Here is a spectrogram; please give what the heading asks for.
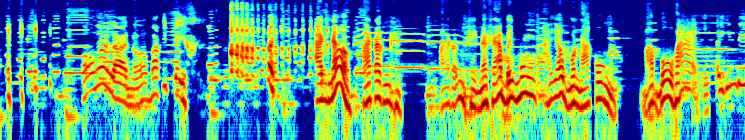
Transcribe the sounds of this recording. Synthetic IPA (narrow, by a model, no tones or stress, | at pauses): oʔoŋalanobaːkɪt̪̚kajo | ajʔanobaːɾaŋ | baːɾaŋsɪnasaːbɪmʊŋʔaːjawmʊnaːkʊŋ | ma̰buɦajajhɪnd̪i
